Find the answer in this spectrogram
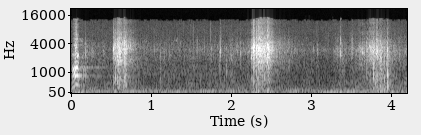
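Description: Infantry rifle drill: a rank of soldiers brings its rifles down from the shoulder to the order in unison. There are three short crashes of rifles and butts coming down, about a second and a half apart.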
